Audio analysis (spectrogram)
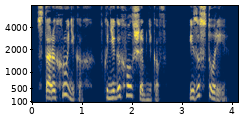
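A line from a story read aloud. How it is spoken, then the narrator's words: Calm reply. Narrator (Russian): спокойно отвечал Хантер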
